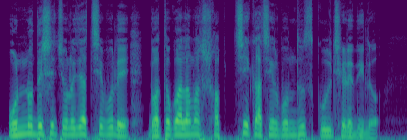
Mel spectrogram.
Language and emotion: Bengali, sad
